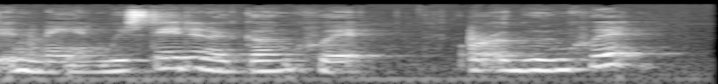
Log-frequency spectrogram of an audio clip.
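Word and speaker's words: Ogunquit: quit or Aon quit I know some people from Maine and New England I think pronounce it a git or maybe just down here they pronounce it that way but I call it a gun quit um but anyways and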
